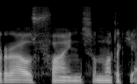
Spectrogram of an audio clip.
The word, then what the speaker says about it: Ralph Fiennes: Nie Ray, tylko Ralph Fiennes.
